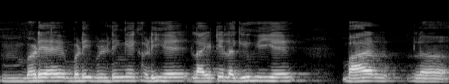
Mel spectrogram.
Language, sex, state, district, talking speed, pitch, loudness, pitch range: Hindi, male, Maharashtra, Gondia, 135 wpm, 160 Hz, -15 LUFS, 155-165 Hz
